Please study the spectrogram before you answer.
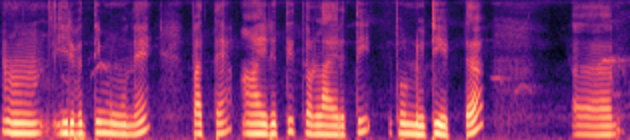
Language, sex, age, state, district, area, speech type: Malayalam, female, 18-30, Kerala, Kollam, rural, spontaneous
